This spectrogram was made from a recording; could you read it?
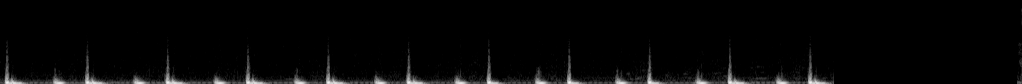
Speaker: the following example represents a normal individual with normal respiratory variation or physiological splitting of the second sound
